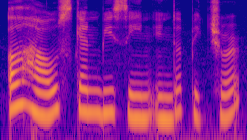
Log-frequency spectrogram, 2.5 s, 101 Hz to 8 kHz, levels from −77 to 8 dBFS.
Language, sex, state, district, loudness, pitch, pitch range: English, female, Assam, Kamrup Metropolitan, -19 LUFS, 235 Hz, 210-250 Hz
